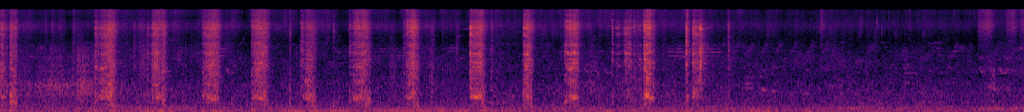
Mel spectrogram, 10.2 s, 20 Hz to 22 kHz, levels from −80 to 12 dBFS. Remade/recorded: recorded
